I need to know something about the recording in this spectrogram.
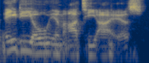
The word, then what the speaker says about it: Adomitis: Adomitis.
